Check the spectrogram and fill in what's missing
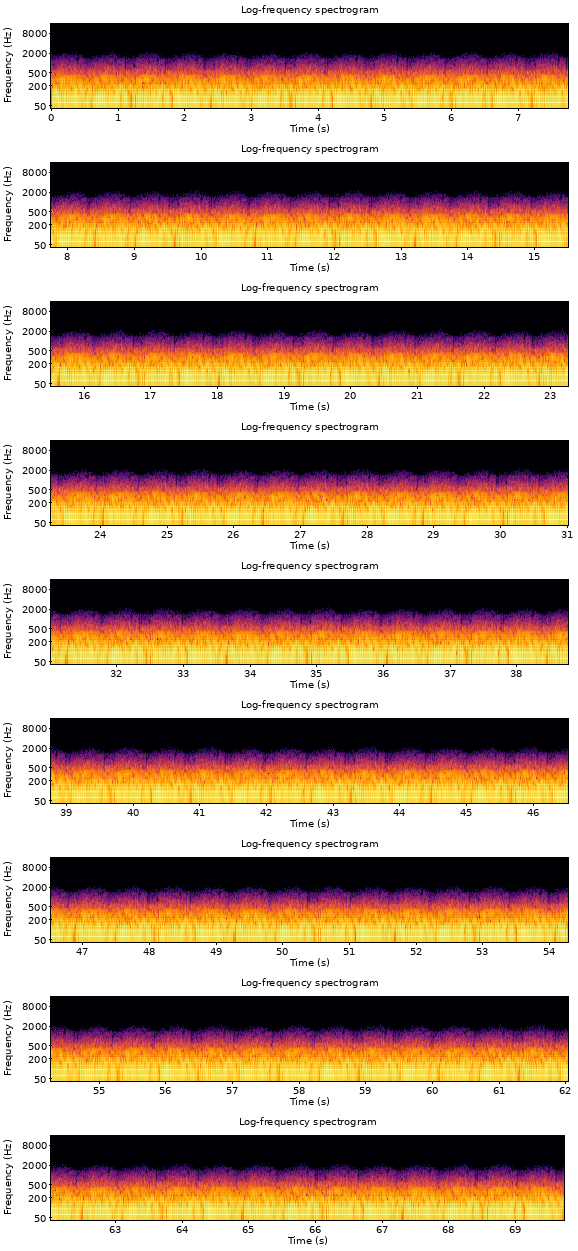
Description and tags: Cinematic Bass Atmosphere
A stereo bassy cinematic rhythmic/pulsating atmosphere. Loopable.
atmosphere, cinematic, drone, loop, pulsating, rhythmic, stereo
